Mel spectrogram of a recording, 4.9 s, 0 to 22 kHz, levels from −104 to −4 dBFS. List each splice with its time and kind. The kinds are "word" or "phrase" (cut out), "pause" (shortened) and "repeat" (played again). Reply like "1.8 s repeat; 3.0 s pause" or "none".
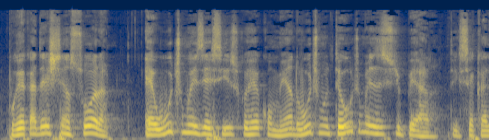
none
